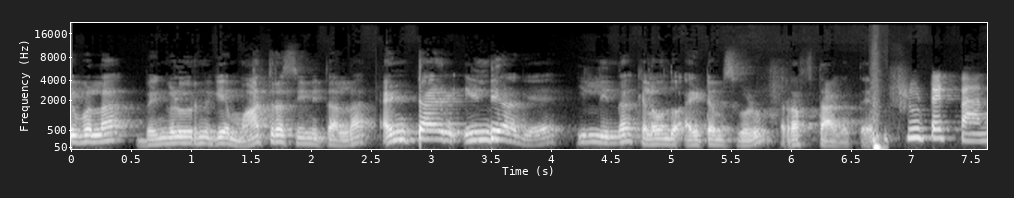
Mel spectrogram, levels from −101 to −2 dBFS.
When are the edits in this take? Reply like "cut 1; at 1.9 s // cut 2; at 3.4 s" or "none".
cut 1; at 2.5 s // cut 2; at 6.7 s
